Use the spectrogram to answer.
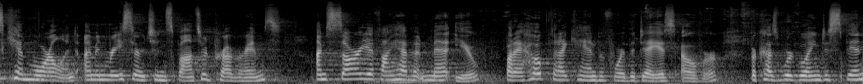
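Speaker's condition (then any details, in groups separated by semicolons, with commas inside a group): No condition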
